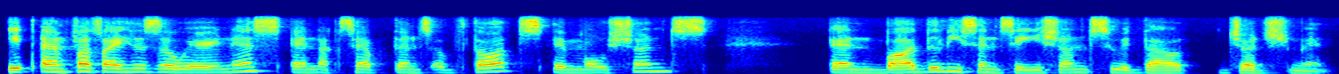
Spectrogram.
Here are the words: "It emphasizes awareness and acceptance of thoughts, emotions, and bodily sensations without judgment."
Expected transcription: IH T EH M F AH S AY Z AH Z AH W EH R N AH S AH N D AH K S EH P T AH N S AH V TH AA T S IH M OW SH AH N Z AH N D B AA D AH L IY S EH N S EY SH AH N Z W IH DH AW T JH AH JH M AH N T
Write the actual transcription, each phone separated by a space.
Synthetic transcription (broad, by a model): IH T EH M F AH S AY S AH S AH W EH R N AH S AH N D AH K S EH P T AH N S AH V TH AA T S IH M OW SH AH N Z AH N D B AA D AH L IY S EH N S EY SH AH N S W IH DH AW T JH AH JH M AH N T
